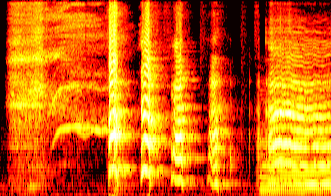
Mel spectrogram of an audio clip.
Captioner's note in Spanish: risas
